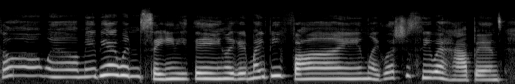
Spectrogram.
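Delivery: imitating a sheepish husband; mocking husband. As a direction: play him sheepish and dismissive. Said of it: "this man's just sitting there like".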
